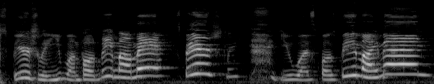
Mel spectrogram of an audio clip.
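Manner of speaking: mock indignant cry; rising exclamation. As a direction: build from firm to a high loud cry. Woman telling off the man.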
